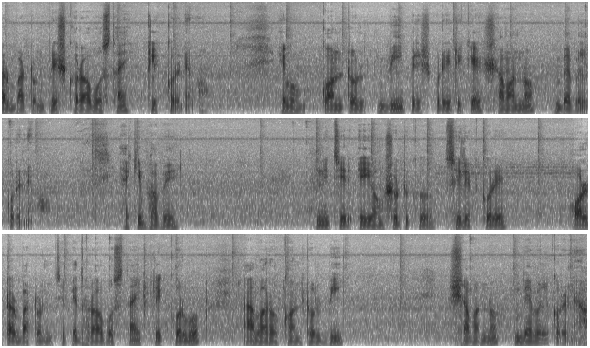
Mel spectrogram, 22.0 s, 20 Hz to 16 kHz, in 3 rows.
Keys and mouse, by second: 4.2 ctrl+b, 10.6 click, 15.3 alt+click, 17.7 ctrl+b.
